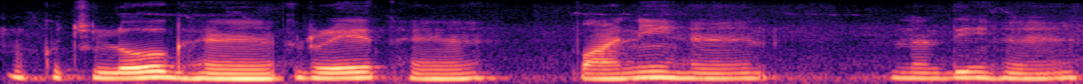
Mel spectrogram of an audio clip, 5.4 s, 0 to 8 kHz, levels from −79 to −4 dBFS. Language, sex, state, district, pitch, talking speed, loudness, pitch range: Chhattisgarhi, male, Chhattisgarh, Balrampur, 150 Hz, 100 wpm, -15 LUFS, 140-155 Hz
